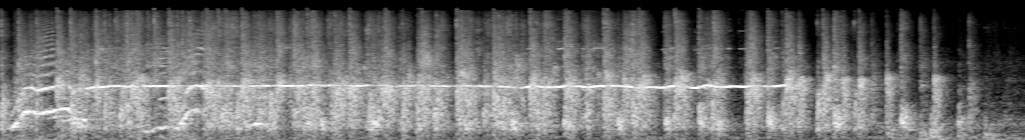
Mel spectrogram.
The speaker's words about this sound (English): Next up, and I think this man deserves a big round of applause,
